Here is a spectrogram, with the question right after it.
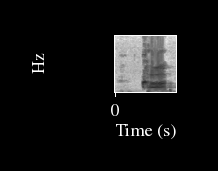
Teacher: कंठ महाप्राण अघोष है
